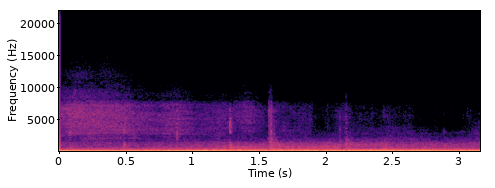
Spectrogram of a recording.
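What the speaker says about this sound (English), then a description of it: "let us see how the GTI drives with the automatic" A 2024 VW GTI with a DSG dual-clutch automatic drives along, giving a steady, loud low engine and road rumble with faint light ticks above, continuous throughout.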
